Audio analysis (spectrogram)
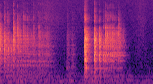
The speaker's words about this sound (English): So we'll give this a shot. I don't know how it's going to work, but let's roll them. But roll them, guys. I didn't bring my yellow dice, just so you know.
